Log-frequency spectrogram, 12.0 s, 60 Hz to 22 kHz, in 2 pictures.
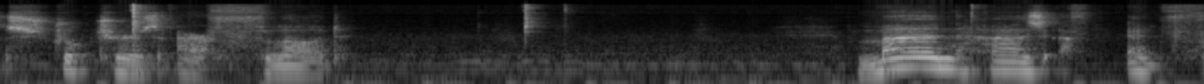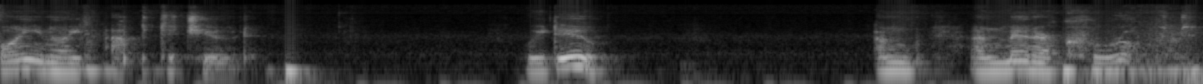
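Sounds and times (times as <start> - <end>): faint steady low hum: 0.0 - 12.0.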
